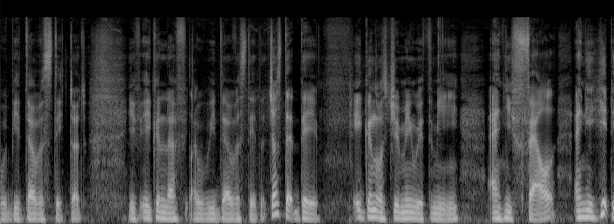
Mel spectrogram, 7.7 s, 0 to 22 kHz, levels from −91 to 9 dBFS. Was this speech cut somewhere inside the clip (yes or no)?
yes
